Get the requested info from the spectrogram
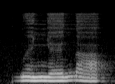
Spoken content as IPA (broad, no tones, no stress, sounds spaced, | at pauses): b ɛ̃ ɲ ɛ n a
